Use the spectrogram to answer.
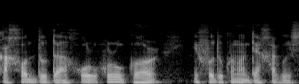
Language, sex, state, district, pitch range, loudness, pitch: Assamese, male, Assam, Sonitpur, 95-105 Hz, -23 LUFS, 100 Hz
